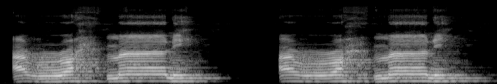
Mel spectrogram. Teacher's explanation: Arrahman jangan sampai ada pantulan.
